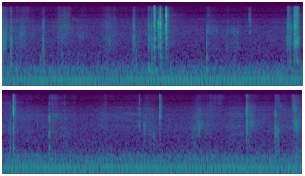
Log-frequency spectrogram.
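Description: Footsteps on dry dirt, faint, with a few sharp knocks: a cluster about two seconds in and two more around four seconds in, over a steady low hum. No gunshots.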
